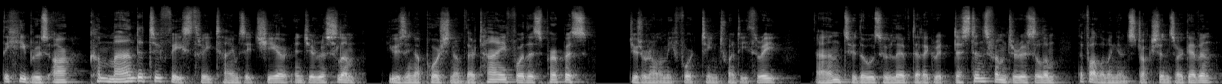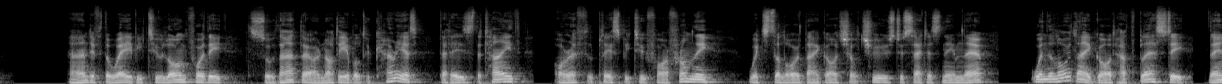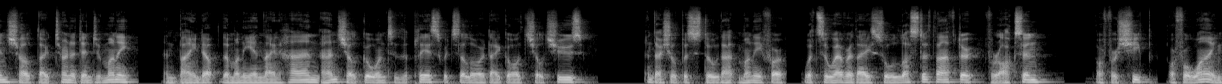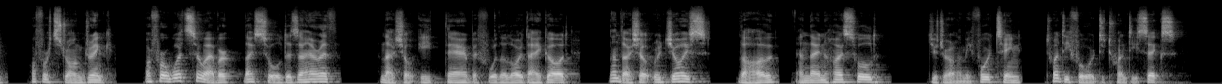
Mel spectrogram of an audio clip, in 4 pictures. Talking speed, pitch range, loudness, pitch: 210 wpm, 85-110 Hz, -20 LUFS, 95 Hz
